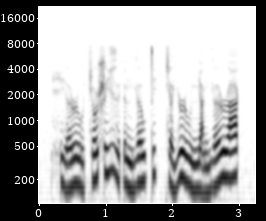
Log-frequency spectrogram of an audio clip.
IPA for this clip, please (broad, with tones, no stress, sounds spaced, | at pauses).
h i˨˩˨ ə̯ ɹ u˨˩˨ c o˧˥ ʂ i˧˥ ɣ ɨ˨˩˨ ɗ ə˨˩ ŋ j əː˧ w t̪ i˦˥ k̚ c ə˨˩˦ j ɹ u˨˩ ɲ a˨˩˨ ŋ j əː˧˥ ɹ a˦˥ k̚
